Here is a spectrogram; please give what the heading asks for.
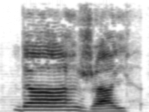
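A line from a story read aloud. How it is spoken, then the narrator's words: Sigh. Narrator (Russian): вздохнул лесничий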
